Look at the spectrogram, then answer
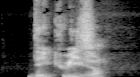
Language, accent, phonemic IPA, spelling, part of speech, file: French, Canada, /de.kɥi.zɔ̃/, décuisons, verb, LL-Q150 (fra)-décuisons.wav
- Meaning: inflection of décuire: 1. first-person plural present indicative 2. first-person plural imperative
